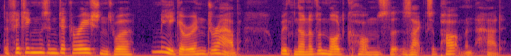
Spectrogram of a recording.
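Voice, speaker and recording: Male author-narrator, lively swinging intonation, slightly high voice, scripted story reading. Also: measured pace. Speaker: author reading own novel.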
